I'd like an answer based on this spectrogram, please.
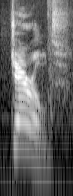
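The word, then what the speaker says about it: Geralt: You still got it wrong. Hard G. Gerald.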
